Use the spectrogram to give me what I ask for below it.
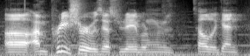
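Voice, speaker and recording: A man's voice: medium pitch, racing, pushed and bright, soft background music. A man who streams games, giving casual, rambling commentary and thinking aloud in informal, mildly profane language. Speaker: game streamer.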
